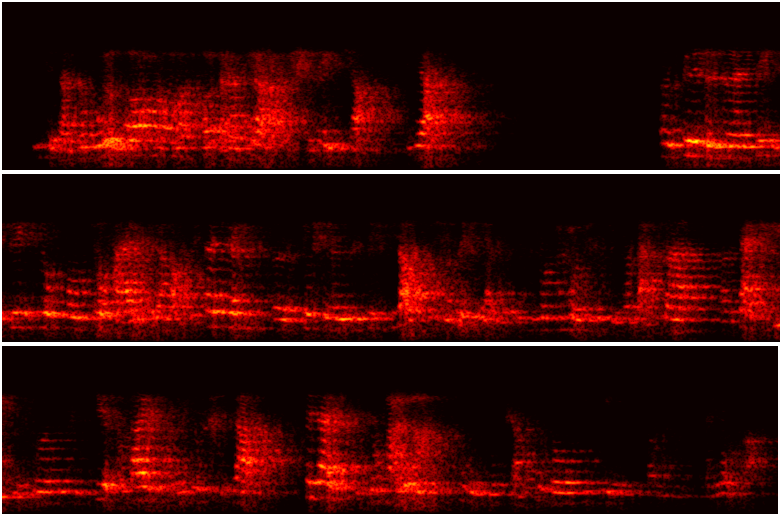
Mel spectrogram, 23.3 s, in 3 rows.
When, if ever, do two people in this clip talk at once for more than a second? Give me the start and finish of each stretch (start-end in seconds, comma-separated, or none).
1.2-2.9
